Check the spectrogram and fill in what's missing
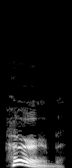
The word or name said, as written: herb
